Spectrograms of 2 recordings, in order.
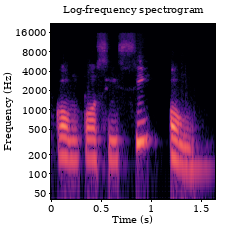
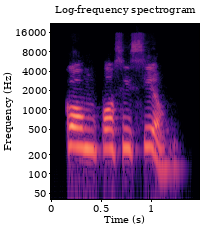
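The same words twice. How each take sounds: First: "composición" with the I stressed and split from ON: com-po-si-CÍ-on; hiato marcado. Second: Said in the usual way. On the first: Shown as a demonstration. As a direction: break "composición" into a slow si-CÍ-on ending. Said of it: "que separar". ("composición" con la I tónica, separada: com-po-si-CÍ-on) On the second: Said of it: "y pronunciar composición".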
